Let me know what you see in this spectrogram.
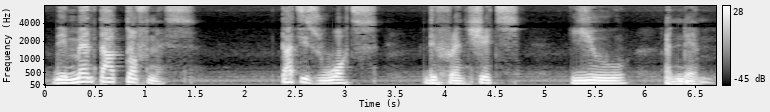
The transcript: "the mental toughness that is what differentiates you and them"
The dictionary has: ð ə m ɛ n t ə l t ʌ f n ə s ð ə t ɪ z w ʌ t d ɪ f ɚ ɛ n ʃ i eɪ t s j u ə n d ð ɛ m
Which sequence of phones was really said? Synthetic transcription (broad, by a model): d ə m ɛ n t ə l t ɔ f n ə s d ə t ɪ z w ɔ t d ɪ f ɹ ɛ n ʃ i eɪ t s j u ə n d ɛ m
